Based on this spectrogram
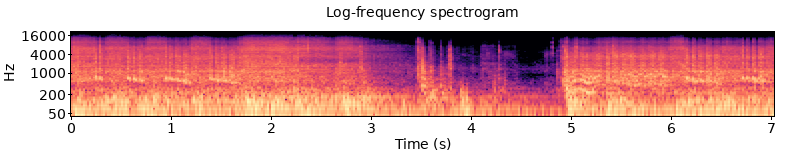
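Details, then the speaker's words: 1972 C20 pickup revived after over 20 years in storage: runs rough, nearly dies for about a second and a half when throttle is given, then catches and picks up; owner suspects a failed accelerator pump needing carburetor work. "well i bet that accelerator pump is probably kapoot's might need a little carburetor work but it will run"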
